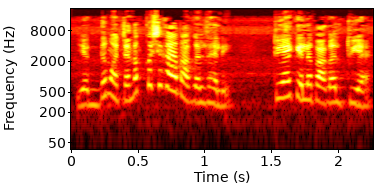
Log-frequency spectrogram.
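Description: A woman's voice: very high voice, very animated, very fast, bright, forceful tone, full character voice. A woman voicing a proud middle-aged sister-in-law who scolds shrilly. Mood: indignant.

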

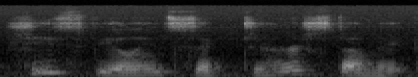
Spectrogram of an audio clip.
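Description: A patient storybook father with a calm, reassuring way of talking, as an older woman reads him aloud. The voice is warm and slow, with plenty of rise and fall. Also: low voice, a little hiss or hum, poor audio. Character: patient, good-natured father aardvark.

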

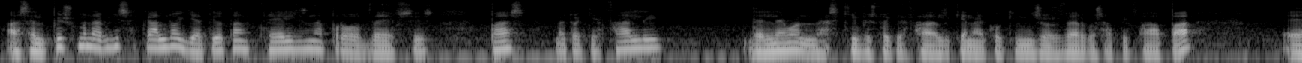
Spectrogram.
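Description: Man, sports journalist on a live stream, blunt, argues with the chat, mellow voice, faint background noise. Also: mid-range voice. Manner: blunt, argumentative with commenters, many fillers and restarts. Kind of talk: casual live-chat commentary reading viewer comments.

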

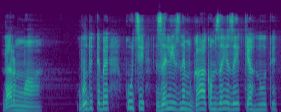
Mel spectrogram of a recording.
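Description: A man's voice: high-pitched, unhurried, no room sound, pitched above the performer's own voice. A man voicing a pious, stern village mother who scolds her son and threatens him with hellfire. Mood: stern warning.

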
